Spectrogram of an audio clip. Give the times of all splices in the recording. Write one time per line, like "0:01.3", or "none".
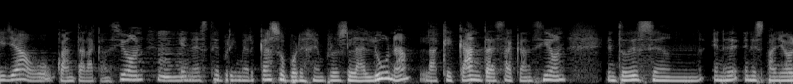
0:04.2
